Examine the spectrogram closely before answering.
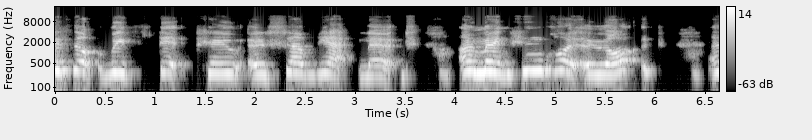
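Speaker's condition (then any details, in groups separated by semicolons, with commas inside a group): Cerebral palsy; affects speech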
